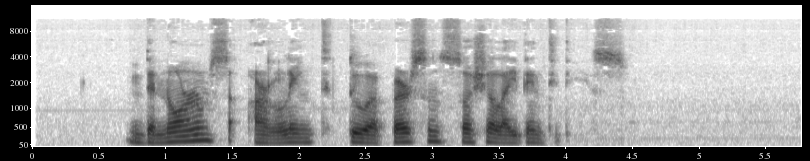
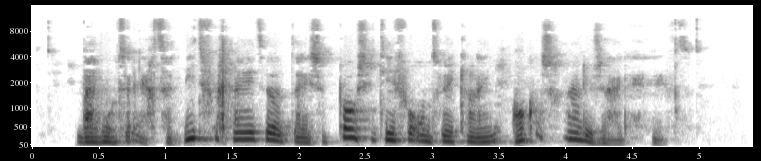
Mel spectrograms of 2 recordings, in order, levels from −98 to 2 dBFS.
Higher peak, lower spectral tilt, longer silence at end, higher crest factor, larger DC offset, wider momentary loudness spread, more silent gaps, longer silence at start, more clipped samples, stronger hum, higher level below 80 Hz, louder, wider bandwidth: about the same, -4 dBFS vs -6 dBFS; second, -6 dB/octave vs -8 dB/octave; first, 1.35 s vs 0.65 s; about the same, 20 dB vs 18 dB; neither; about the same, 15 LU vs 14 LU; neither; first, 0.7 s vs 0.35 s; neither; neither; about the same, -54 dBFS vs -58 dBFS; first, -21 LUFS vs -24 LUFS; about the same, 11.5 kHz vs 11.5 kHz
